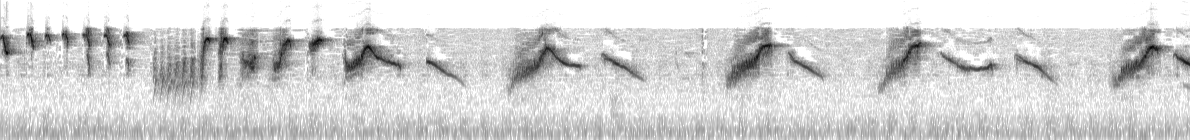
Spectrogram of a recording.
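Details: Long-tailed shrike kept as a pet, recorded for training songbirds: quick chips, then repeated slurred whistles that rise sharply and fall, each followed by a shorter downslurred note.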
